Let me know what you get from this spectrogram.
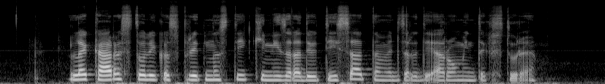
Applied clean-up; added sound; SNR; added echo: none; none; none; none.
